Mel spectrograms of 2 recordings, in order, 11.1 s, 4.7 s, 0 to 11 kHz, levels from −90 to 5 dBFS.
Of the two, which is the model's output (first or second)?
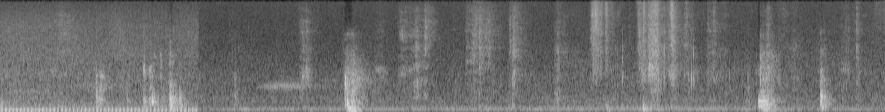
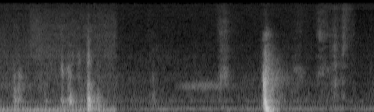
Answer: second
